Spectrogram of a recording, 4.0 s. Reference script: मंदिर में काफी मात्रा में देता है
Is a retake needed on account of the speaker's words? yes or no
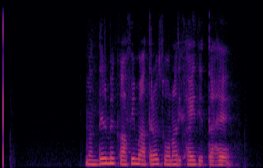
yes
